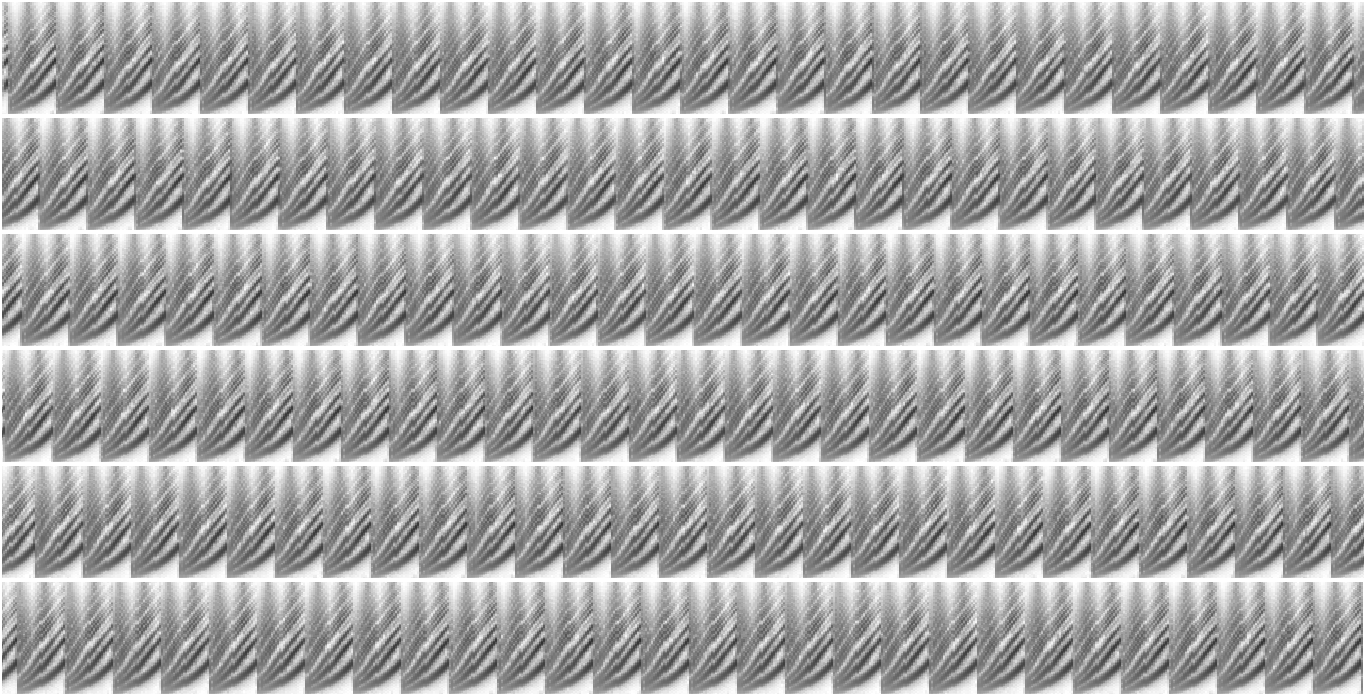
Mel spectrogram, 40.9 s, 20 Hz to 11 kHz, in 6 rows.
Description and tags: Cartoon-like siren recreated on a Roland System100 vintage modular synth.
cartoon, sci-fi, siren, Synthetic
